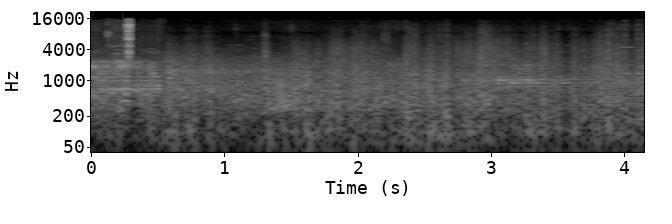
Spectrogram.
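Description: Jet engines roar overhead in the open air.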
